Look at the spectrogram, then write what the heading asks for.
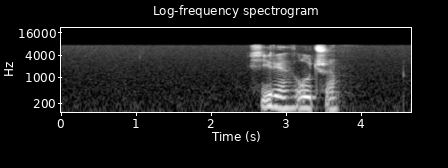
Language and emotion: Russian, neutral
